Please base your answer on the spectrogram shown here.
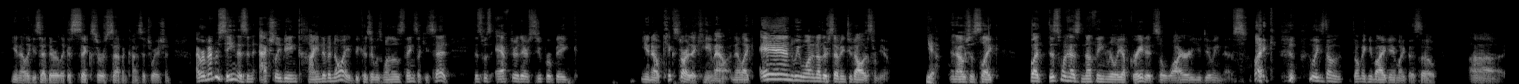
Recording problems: wrong speed, natural pitch; too fast; 1.7 times normal speed
garbled, watery; slightly; nothing above 14.5 kHz

